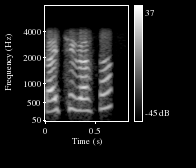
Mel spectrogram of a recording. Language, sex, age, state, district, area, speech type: Kashmiri, female, 18-30, Jammu and Kashmir, Bandipora, rural, conversation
